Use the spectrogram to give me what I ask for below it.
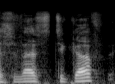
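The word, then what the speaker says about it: svastika: croix le le le svastiov faut je l'éccrive pour être capable de le prononcer s V a S t I K a c'est en sanscrit alors c'est une langue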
